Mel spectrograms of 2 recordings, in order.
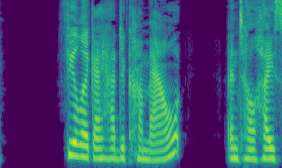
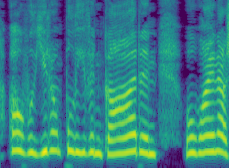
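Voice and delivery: high, sing-song mother voice; mock mom; 8 semitones higher than usual. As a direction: play the reasonable mom, high. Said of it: "her reaction wasn't even like".

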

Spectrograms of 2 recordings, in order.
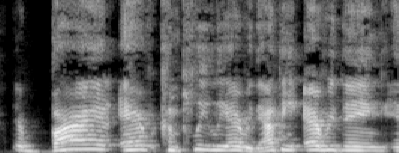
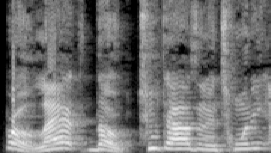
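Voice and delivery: imitating Trump; 6 semitones higher than usual. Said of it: "I'm sure Trump is like".

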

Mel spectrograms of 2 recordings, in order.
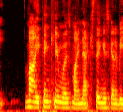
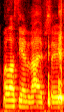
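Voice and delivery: laughing; 4 semitones higher, 6 dB louder, faster than usual. Real, not acted. Laughing sign-off.

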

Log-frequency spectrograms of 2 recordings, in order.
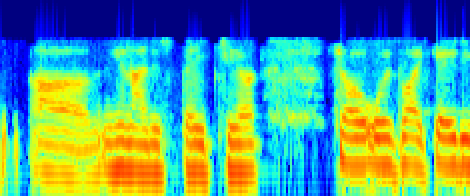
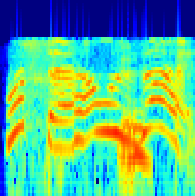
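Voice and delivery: incredulous; 11 semitones higher than usual. Real, not acted. Caller scoffing at fried chicken at the coast, incredulous. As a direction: stretch it out in disbelief.

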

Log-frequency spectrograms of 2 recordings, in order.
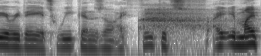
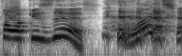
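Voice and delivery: high, loud, slow laughing outburst; laughing disbelief; 14 semitones higher, 8 dB louder, much slower than usual. Real, not acted. Mock shock at tiny menu.

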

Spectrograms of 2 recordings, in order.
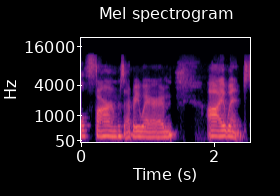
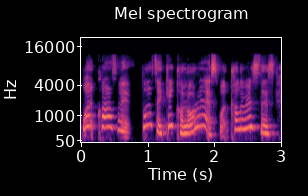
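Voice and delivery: put-on much higher, puzzled kid voice asking; confused student; 12 semitones higher than usual. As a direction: play the lost kid squinting at the colour. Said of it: "And he's like".

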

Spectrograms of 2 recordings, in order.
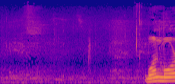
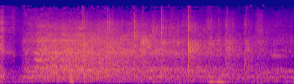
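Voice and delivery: soft airy laugh; 3 semitones lower, 5 dB quieter than usual. Real, not acted. Laughs after dog joke.

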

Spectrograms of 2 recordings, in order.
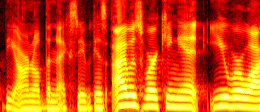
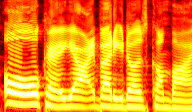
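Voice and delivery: mock Dave; 8 dB louder than usual. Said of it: "Dave's like".

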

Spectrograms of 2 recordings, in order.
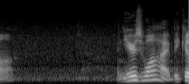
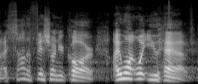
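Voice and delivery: mock eager convert; 3 semitones higher, 7 dB louder than usual.

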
